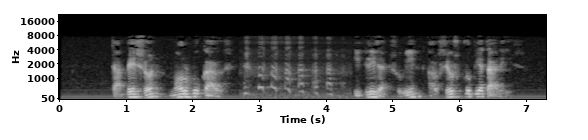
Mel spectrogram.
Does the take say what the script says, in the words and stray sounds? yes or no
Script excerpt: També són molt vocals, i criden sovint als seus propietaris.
no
